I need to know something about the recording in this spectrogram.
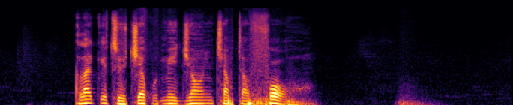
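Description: A man speaks through a microphone over loudspeakers, in short bursts between pauses.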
